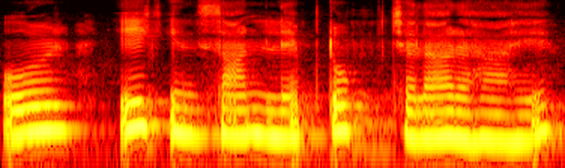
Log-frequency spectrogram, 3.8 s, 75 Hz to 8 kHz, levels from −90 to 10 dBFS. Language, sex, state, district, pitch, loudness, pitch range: Hindi, female, Arunachal Pradesh, Papum Pare, 195 Hz, -14 LUFS, 180-215 Hz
